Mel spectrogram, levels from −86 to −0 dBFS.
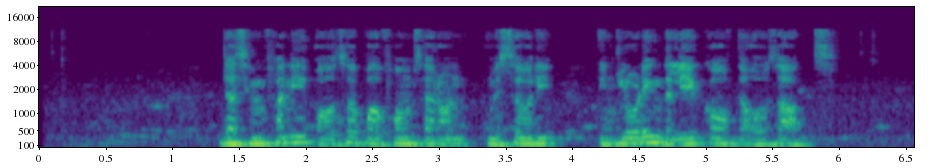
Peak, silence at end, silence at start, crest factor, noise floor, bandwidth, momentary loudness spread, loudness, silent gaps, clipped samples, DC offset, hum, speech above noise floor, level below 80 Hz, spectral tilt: -8 dBFS; 0.6 s; 0.85 s; 18 dB; -57 dBFS; 11.5 kHz; 9 LU; -25 LUFS; none; under 0.1%; under 0.1%; none; 33 dB; -58 dBFS; -5.5 dB/octave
